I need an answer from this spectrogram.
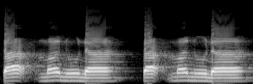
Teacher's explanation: harokat dhamma pada nu dibaca tidak sempurna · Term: raum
